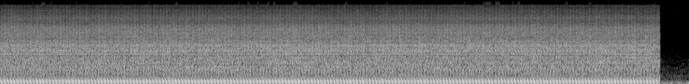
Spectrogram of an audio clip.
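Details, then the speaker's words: Briggs & Stratton 6,250 W gas generator after replacing an old gummed-up spark plug that caused a no-start: steady, even engine drone at fixed speed, no misfires or stumbles; runs healthy. "Well, as you can see, my generator started and ran just fine after I got that new spark plug put in."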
